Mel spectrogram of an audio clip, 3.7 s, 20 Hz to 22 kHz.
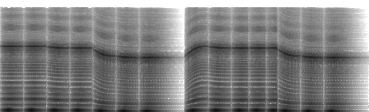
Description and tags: High Resonance Bass Pattern 2
130bpm, dark-bass, bassline, ni-massive, bass-synthesis, sub, funky, wobble, bass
